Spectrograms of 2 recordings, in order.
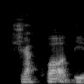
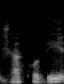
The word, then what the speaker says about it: Jacobi: Eu digo que eu fiz um sistema equivalente a esse, com o mesmo princípio do teorema de Jacobi, ou Jacobi, né? A pronúncia de alguns.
